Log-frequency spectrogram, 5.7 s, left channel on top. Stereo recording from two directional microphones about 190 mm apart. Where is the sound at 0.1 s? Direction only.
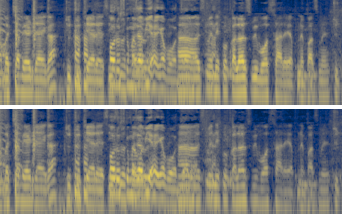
25° left (ahead or behind).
